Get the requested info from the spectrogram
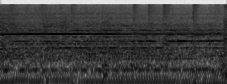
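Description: Handheld electric blower running steadily, blowing air through a clear plastic tube, with a single high motor whine held at one pitch over the rush of air.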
